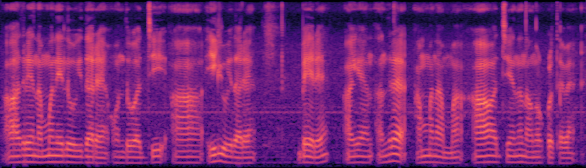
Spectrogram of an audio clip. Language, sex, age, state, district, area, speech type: Kannada, male, 45-60, Karnataka, Davanagere, rural, spontaneous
